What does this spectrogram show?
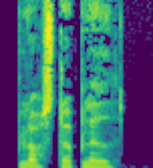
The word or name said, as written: blosterblad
